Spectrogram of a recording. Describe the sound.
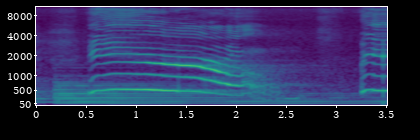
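A voice imitates the creak of an unlubricated wooden ox cart wheel: a long, loud, whining tone that rises, holds, then sags downward, followed by the start of another, over a low steady hum.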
